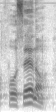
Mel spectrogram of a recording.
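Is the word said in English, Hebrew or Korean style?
English. It is said with reduced vowels, ho-se-neo. This form is further from the original language. "영어에서는 호세너"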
